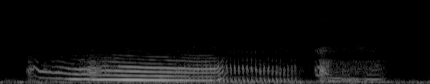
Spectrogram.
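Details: Night snoring from three pugs, Kou, Gen and Shun, sleeping together: one long, steady, nasal whistle-snore holding level before dropping off, then a brief huffing exhale after a short pause.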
